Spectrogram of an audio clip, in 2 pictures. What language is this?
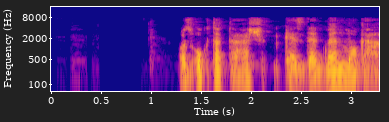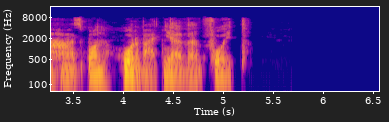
Hungarian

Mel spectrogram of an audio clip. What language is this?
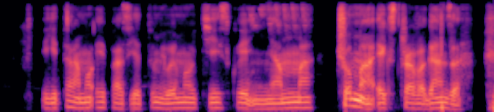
Kinyarwanda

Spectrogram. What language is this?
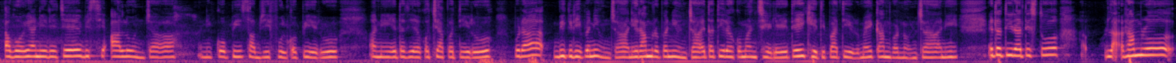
Nepali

